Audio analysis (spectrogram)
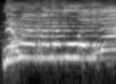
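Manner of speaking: high loud shout. Acted. Preacher shouts out the line to the church, loud. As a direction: burst out shouting. Acted outburst.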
